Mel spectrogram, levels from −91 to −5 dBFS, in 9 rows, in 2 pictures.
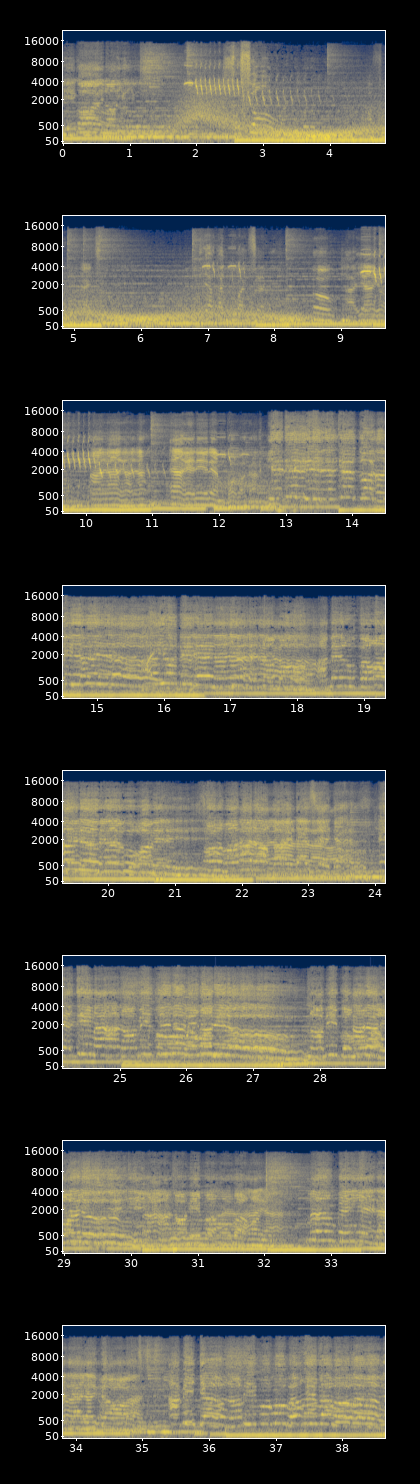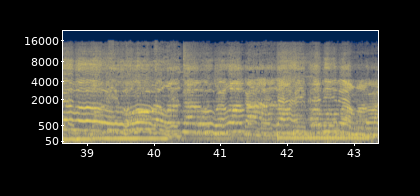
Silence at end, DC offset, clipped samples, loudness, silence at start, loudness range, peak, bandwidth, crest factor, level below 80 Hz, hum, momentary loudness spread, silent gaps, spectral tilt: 0 s; under 0.1%; under 0.1%; -14 LUFS; 0 s; 3 LU; 0 dBFS; 16 kHz; 16 dB; -30 dBFS; none; 7 LU; none; -2.5 dB/octave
